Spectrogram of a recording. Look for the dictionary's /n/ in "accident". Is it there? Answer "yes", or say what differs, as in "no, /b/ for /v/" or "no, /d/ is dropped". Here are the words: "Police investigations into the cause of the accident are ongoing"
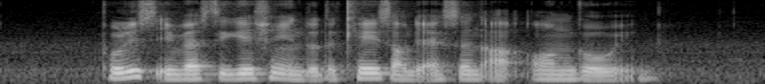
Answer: no, /n/ is dropped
